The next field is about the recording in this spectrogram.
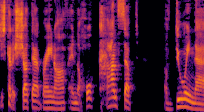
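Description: A normal speaking voice, with ordinary pitch variation, proceeds at a moderate pace in a very clean recording against a silent background. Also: man. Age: 40s. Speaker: entrepreneur and author. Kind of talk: casual chat.

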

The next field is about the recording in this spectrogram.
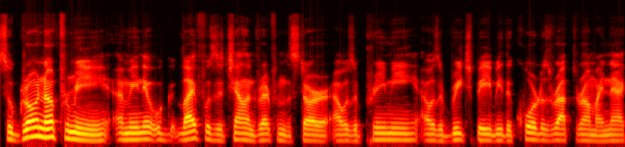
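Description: Talking at a very fast pace with hardly any pauses, a man holds a medium pitch with ordinary pitch variation. The sound is dry and close with no echo, on a very clean recording with a silent background. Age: 40s. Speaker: psychologist, author and podcaster. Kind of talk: interview.

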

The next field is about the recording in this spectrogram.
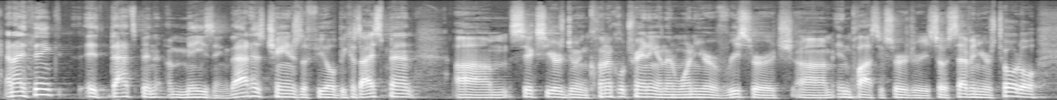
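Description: A man with an American accent and an unremarkable speaking voice talks at a moderate pace in a fairly low pitch, with ordinary pitch variation, very even loudness and hardly any pauses. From New York City and New Jersey. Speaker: plastic surgeon. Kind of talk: interview.

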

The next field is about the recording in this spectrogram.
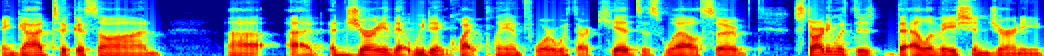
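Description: An ordinary speaking voice from a man with an American accent, medium in pitch, at a moderate pace with fairly even intonation, in a dry, close, very clean recording with no echo and a silent background. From South Carolina, US South. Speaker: worship leader and author. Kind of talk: interview.

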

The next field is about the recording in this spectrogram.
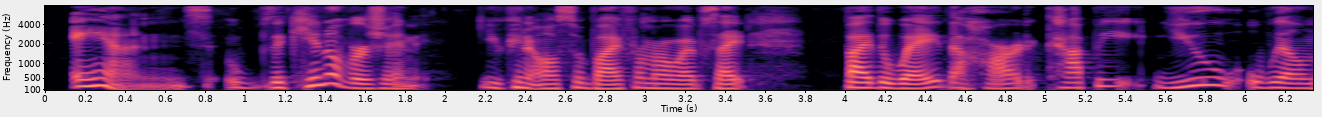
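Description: With an unremarkable speaking voice, a woman talks at a fairly low pitch and a moderate pace, with ordinary pitch variation. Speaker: podcast co-host. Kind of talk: promotional read.

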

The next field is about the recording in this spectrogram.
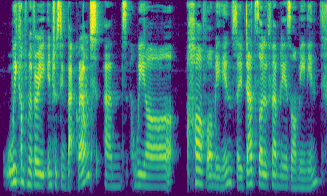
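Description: With hardly any pauses, a woman speaks in a fairly low pitch with ordinary pitch variation. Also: moderate pace. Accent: British. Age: 40s. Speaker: doctor and podcast host. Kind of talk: casual chat.

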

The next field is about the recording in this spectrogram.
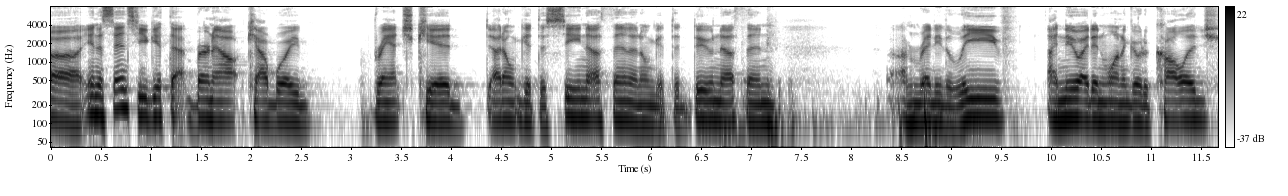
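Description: A man with an American accent and a normal speaking voice, medium in pitch, at a fairly slow pace and very even loudness. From Arizona. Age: 30s. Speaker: rodeo cowboy. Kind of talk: casual interview.

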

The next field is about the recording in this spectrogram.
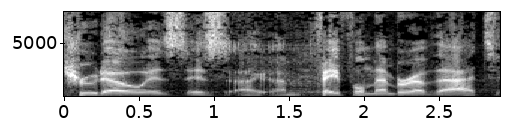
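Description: There is noticeable background noise as a man speaks with a Maritime Canadian accent. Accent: Canadian (Maritimes). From Nova Scotia, Canada. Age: 20s. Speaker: youth pastor. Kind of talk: podcast interview. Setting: convention center booth.

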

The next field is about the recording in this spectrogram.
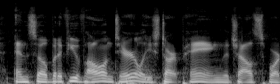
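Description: Ordinary pitch variation and a very fast pace from a man. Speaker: mortgage specialist. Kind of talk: casual interview. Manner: loud; energetic.

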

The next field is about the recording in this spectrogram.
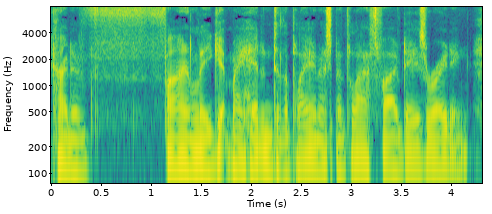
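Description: A fairly low-pitched man with a Newfoundland accent, speaking at a fairly quick pace. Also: very clean recording, silent background. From Newfoundland, Canada. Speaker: playwright. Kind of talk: interview.

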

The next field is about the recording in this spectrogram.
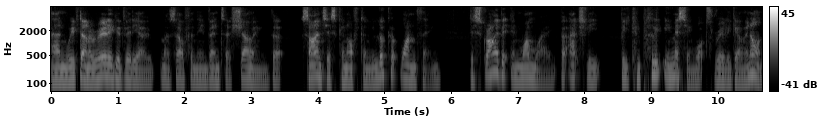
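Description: A man with a British accent speaks at a moderate pace in a dark, mellow tone, his voice dry and close with no echo over a quiet background. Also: medium pitch for a man, ordinary pitch variation. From UK. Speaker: business owner selling EMF protection product. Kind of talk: podcast interview. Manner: hesitant, many fillers.

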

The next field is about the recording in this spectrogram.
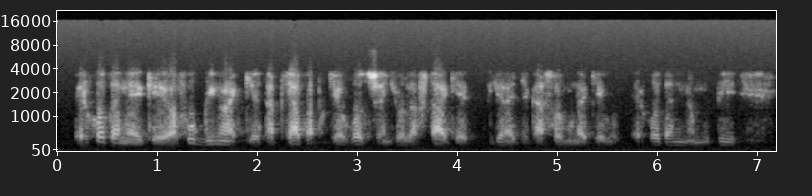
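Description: A man talks at a moderate pace with big swings in loudness. Noticeable background noise is present. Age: 80s+. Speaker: actor. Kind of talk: interview.

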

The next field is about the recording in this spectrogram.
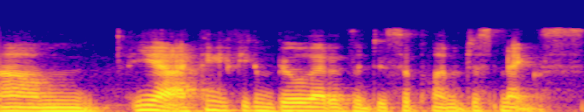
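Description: A woman speaks very fast in a very deep, low voice with an Australian accent. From Australia, Sydney. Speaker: entrepreneur and author. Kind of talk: interview. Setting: remote call.

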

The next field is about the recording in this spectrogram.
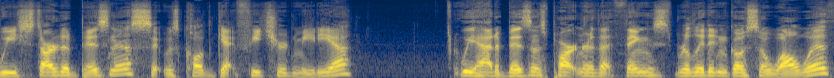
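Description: A man with fairly high pitch and ordinary pitch variation has an unremarkable speaking voice, captured in a very clean recording with a silent background and a dry, close sound with no echo. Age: 30s. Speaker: podcast agency founder. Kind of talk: casual chat.

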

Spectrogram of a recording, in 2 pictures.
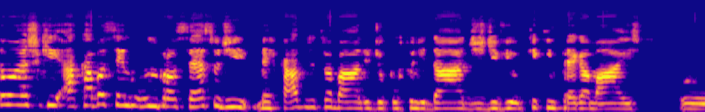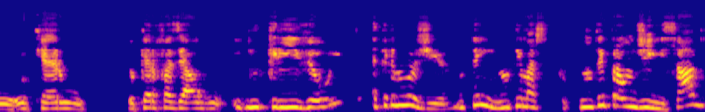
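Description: Her voice is fairly high and somewhat breathy, with lively intonation. The woman keeps a moderate pace. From Brazil, Belém (Pará). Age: 40s. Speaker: electrical engineer. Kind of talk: interview.

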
